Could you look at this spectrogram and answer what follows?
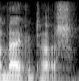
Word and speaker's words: McIntosh: That loud voice is my co-host, McIntosh. It's Macintosh. Macintosh.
